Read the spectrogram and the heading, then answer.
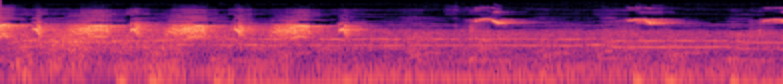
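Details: Long-tailed shrike lure song used for trapping: a quick run of about seven harsh chattering notes, then thin high whistled notes spaced across the second half, over steady low hum.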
